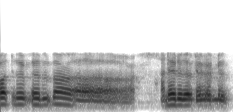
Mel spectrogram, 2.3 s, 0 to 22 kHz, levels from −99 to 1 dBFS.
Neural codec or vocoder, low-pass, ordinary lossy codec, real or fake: autoencoder, 22.05 kHz, a latent of 192 numbers a frame, VITS, trained on one speaker; 3.6 kHz; none; fake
